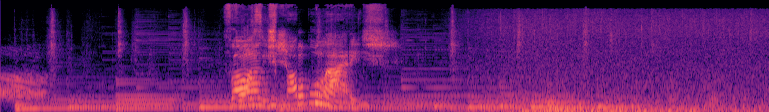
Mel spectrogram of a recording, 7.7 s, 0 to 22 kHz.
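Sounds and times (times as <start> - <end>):
speech: 0.1 - 3.9
steady heavy rain: 4.6 - 7.6
deep rolling rumble of thunder: 5.4 - 7.6.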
